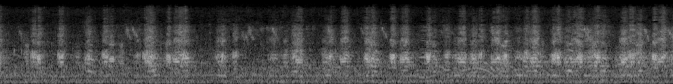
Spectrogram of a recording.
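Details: American flamingos in a group at Ueno Zoo, filmed June 2016, appearing to argue with each other: rapid, rhythmic duck-like honks repeated several times a second in quick clusters, a steady clamour of many birds calling together.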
